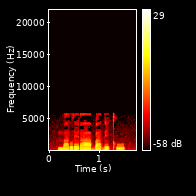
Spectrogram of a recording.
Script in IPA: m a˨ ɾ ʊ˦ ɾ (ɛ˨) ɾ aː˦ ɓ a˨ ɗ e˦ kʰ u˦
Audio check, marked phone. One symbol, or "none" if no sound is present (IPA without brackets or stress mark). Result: ɛ˨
